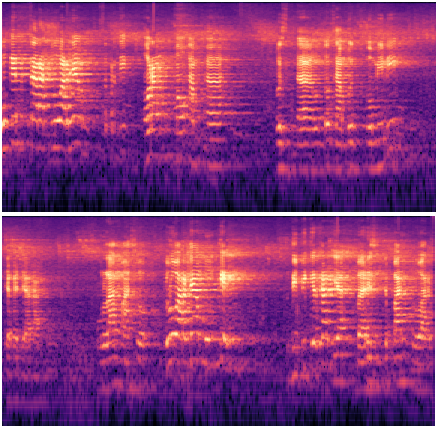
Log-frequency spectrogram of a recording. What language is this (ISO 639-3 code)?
ind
